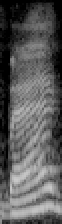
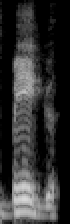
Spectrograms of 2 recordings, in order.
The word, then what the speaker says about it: bag: Do they say it as bag or do they say it as big?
